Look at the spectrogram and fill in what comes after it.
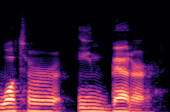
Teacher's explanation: So what they have here for Americans is T. What they pronounce is exactly the flapped T here, which sounds exactly like a R sound here.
